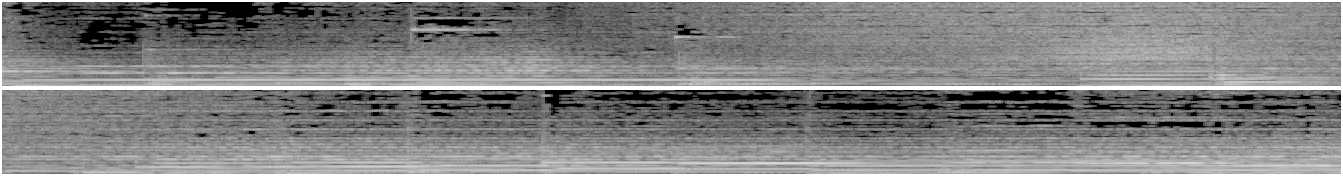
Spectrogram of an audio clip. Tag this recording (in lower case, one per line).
music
